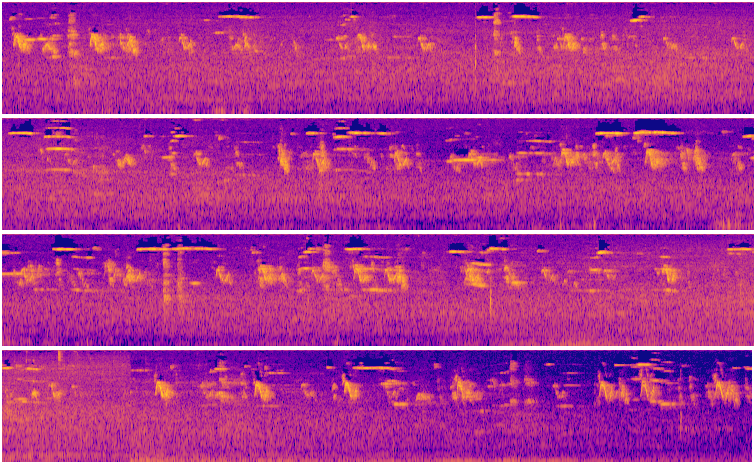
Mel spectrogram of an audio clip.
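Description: Birds chirping: a dense stream of short, high calls of varying pitch. A low hum joins in about two-thirds of the way through.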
